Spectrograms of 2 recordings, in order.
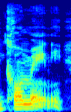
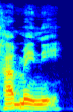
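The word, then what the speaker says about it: Khamenei: and by the way, people can't pronounce it. They say Kmeni. That's not Kmeni. Kmeni is the guy that he succeeded. Okay? It's Hamemeni. They Americans see a K and they go Kmeni. That's not Kmeni.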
